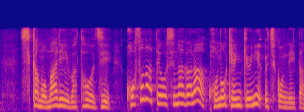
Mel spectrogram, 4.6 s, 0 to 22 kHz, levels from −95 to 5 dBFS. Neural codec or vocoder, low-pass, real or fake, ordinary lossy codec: none; none; real; none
